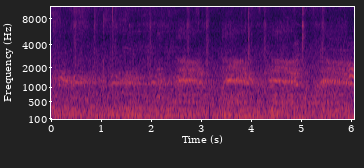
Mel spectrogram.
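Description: A bird calling over and over, short calls about once a second, over a steady low background noise.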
